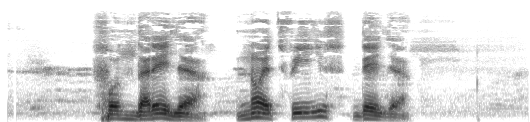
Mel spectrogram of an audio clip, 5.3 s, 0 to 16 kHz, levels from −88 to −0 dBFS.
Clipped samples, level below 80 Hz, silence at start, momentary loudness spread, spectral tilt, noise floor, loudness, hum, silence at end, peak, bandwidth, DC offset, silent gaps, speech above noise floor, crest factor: under 0.1%; -54 dBFS; 0.95 s; 14 LU; -5.5 dB/octave; -60 dBFS; -19 LUFS; none; 1.25 s; -2 dBFS; 11 kHz; under 0.1%; none; 42 dB; 18 dB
